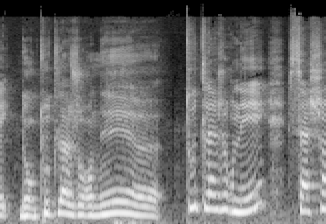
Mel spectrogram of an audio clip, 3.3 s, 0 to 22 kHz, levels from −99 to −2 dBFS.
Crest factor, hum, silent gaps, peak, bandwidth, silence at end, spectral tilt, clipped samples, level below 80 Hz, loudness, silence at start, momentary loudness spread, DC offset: 12 dB; none; none; 0 dBFS; 17 kHz; 0 s; -5 dB/octave; under 0.1%; -38 dBFS; -12 LUFS; 0 s; 7 LU; under 0.1%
